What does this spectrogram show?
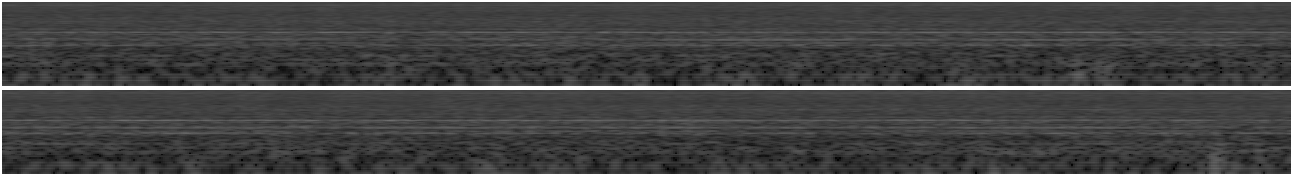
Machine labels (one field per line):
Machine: fan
